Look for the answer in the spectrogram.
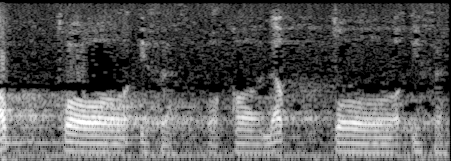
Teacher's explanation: خلاص، يعني عشان الأول ضعيف والثاني قوي، فالأول راح نهائيا خلاص كأنك حذفت التاء ونطقت بطاء مشددة · Term: إدغام التاء في الطاء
